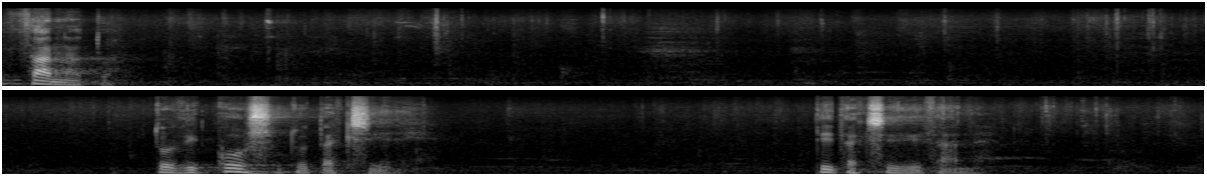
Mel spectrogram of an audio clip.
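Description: A middle-aged man speaks with emphasis through a microphone in a large echoing hall.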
